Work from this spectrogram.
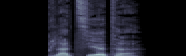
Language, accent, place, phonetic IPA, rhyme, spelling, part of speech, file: German, Germany, Berlin, [plaˈt͡siːɐ̯tə], -iːɐ̯tə, platzierte, adjective / verb, De-platzierte.ogg
- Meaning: inflection of platziert: 1. strong/mixed nominative/accusative feminine singular 2. strong nominative/accusative plural 3. weak nominative all-gender singular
